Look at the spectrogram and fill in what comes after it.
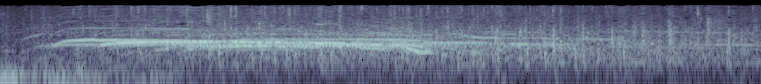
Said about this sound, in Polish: Są z nami także nasi przyjaciele, którzy łączą się teraz razem z nami poprzez Radio Maryja i telewizję Trwam. Dla nich ogromne brawa z Jasnej Góry. Ogromne brawa!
